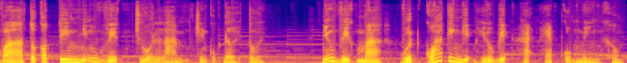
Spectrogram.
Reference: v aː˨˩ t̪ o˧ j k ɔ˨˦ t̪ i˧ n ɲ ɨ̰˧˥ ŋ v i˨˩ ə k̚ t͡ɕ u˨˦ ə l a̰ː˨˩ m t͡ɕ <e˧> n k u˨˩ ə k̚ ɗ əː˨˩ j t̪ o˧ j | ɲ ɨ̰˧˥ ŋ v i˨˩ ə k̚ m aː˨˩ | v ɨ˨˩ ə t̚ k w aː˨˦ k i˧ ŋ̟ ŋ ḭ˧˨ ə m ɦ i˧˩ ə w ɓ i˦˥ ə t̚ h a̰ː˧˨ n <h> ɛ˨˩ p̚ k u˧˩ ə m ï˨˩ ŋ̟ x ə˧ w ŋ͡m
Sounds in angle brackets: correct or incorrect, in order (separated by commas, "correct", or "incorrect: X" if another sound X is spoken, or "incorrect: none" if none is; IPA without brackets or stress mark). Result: correct, correct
